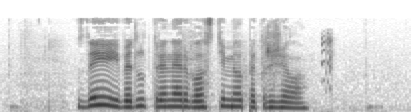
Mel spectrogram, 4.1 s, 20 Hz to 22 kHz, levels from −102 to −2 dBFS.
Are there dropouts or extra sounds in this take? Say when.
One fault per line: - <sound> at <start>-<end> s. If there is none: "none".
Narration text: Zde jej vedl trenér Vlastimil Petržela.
- squeak at 3.2-3.4 s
